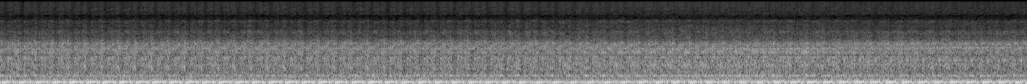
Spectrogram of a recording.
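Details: Swamps Gen 3 engine with 230cc injectors at 100%, just after start while tunes are being dialed in: uneven lumpy idle pulsing about three times a second with deep loping beat. Rough idle, cause not confirmed.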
